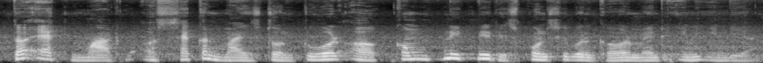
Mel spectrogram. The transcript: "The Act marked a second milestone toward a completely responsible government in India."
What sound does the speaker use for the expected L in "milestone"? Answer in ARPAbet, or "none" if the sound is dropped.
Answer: N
